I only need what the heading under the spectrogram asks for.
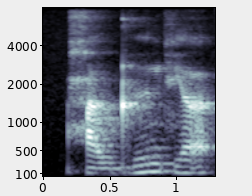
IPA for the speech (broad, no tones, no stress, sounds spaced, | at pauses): ħ ɐ w ɖʱ ɨ n fʲ ɐ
